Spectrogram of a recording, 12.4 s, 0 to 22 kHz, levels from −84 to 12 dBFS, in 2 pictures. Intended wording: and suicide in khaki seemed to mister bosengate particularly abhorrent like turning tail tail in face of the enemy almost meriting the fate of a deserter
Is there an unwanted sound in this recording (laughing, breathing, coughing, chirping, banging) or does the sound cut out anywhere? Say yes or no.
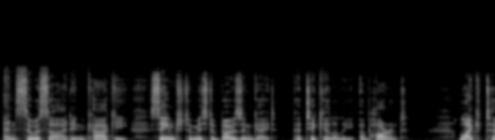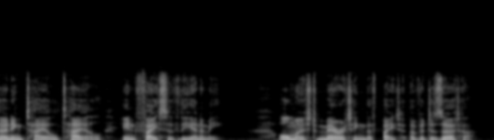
yes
